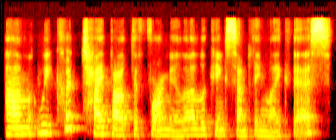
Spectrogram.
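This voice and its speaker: Woman teacher w a froggy hoarse voice, kinda low, calm step by step spreadsheet walkthrough. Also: moderate pace. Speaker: instructor. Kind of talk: screen-recorded software tutorial.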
